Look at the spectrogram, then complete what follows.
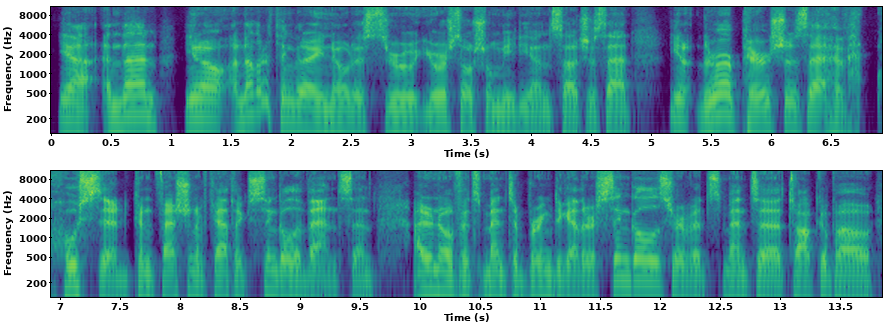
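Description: A man hosts a podcast interview in a conversational style. His voice is clean and smooth, pitched a bit above average for a man. The sound is close and dry, with very little room. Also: expressive, moderate pace, few pauses, dry recording.

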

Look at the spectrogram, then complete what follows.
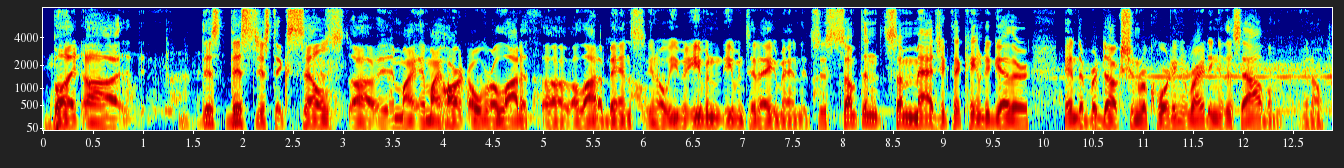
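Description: A man's voice: deep voice, fairly quick, a bit bright, slight background noise. A man hosting a casual music podcast, talking in a rambling, enthusiastic fan's way. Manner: rambling, enthusiastic fan talk. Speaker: podcast host. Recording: music playing behind the voice.

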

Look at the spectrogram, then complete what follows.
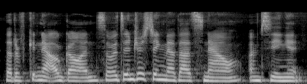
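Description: A young woman with a fairly low voice, chatting easily as she frames her questions. She interviews a fellow student in a relaxed, conversational style. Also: fairly quick. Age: young adult. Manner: chatty, loosely phrased questions. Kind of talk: casual interview.

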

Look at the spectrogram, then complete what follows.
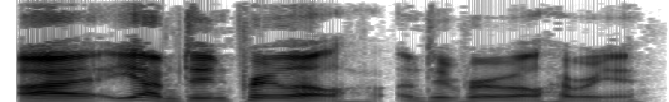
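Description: A man's voice: medium pitch, very animated, racing, a bit bright, no room sound. Dry-joking Scottish man with a cold. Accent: Scottish, mild. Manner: dry, blunt, jokey. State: nasal from a cold. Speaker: podcast co-host. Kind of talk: casual chat.

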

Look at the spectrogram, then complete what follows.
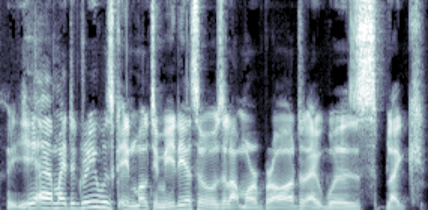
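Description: A man's voice: mid-range voice, lively intonation, normal speed, no room sound, clean studio sound. An Irish man in his thirties, a developer guest chatting casually in an interview, rambling with restarts and self-deprecating asides. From Ireland.

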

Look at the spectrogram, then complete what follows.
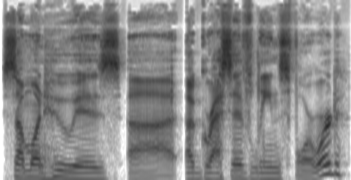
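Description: A man hosting a podcast who steers the conversation and explains his ideas in a measured way. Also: mid-range voice, fairly bright tone, clean tone. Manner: leads the topic, measured explaining. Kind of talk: explanatory discussion.

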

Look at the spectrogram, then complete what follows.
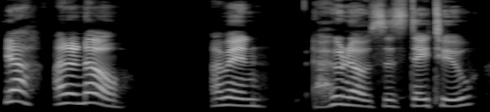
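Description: Smooth-voiced woman in easy chat. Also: a little high, animated, a little slow, sharp tone, no room sound, studio quality. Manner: easygoing, agreeable. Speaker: podcast co-host. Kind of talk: casual chat.

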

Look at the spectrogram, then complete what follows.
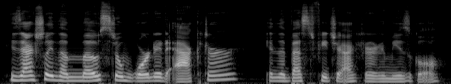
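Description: A woman's voice: deep voice, a little fast, a bit bright, no echo, clean studio sound. A woman co-hosting a podcast, chatting casually in a storytelling way and quoting people's reactions as she goes. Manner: conversational storytelling, acts out quoted reactions. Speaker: podcast co-host. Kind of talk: casual chat about musical theater.

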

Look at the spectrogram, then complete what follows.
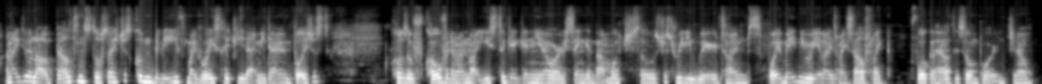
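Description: Young man, singer, rambling animated chat, slightly high voice. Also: fast talker. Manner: chatty, animated storytelling with many fillers. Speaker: singer and guest. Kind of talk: casual chat.

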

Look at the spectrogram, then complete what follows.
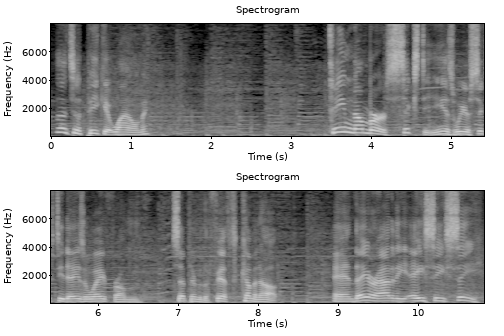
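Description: A man hosting a sports radio talk show from a studio, hoarse today, chatty and jokey. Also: on the high side, lively intonation, measured pace, pauses often, faint music behind. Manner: chatty, jokey, lots of fillers.

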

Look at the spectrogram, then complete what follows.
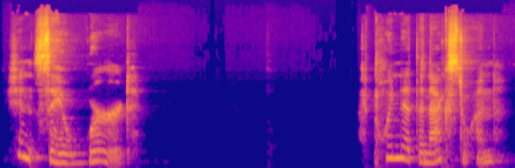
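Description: Slow-speaking, haunted young woman. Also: mid-range voice. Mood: uneasy, insistent. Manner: deliberate, clipped phrases with pauses. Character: haunted, insistent young woman recounting her unease. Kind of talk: scripted audio diary narration, dramatic.

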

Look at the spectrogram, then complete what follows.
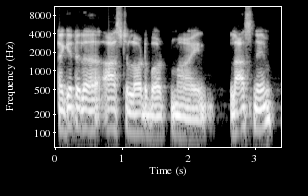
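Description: A man's voice: fairly low pitch, measured pace, creaky. A middle-aged man from India, a math education professor, giving thoughtful interview answers with frequent "uh" and "you know".

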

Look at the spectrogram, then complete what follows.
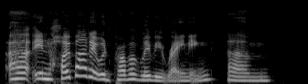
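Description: A woman chatting casually on a podcast, full of "like" and often dropping to a hush. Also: medium pitch, expressive, normal speed, gravelly, no room sound, clean studio sound. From Australia. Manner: chatty, lots of "like", drops to a hush.

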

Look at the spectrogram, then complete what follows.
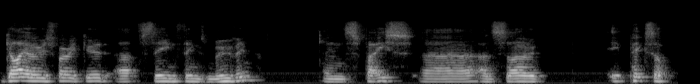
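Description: An older man, a professor of astrophysics, explaining research in a measured way, often restarting and repeating his words. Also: medium pitch, fairly even intonation, darkish tone. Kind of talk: casual explanatory interview. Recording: dull lo-fi sound.

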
